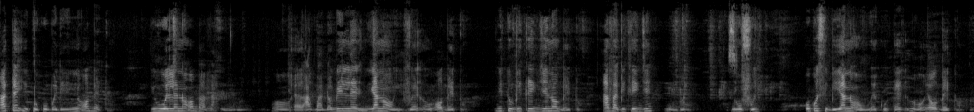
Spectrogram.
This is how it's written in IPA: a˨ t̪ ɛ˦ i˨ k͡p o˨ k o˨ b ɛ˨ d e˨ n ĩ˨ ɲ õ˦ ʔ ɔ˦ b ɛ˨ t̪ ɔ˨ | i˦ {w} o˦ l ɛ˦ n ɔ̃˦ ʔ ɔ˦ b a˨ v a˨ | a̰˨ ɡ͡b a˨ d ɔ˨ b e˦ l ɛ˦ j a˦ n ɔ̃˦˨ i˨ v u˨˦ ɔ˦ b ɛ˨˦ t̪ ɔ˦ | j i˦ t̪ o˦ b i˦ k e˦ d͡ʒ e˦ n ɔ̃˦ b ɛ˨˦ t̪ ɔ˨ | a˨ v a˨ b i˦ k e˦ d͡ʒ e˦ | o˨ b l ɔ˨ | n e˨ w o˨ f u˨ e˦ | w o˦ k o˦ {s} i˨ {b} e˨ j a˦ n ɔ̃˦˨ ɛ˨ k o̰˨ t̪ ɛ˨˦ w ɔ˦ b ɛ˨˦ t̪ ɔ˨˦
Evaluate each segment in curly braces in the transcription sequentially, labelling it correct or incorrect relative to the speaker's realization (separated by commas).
correct, correct, correct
